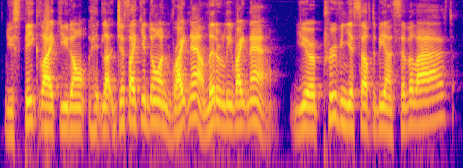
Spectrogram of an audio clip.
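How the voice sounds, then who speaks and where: A man's voice: medium pitch, a little fast. A man hosting his own channel, delivering an argumentative, repetitive reaction rant that keeps challenging the person he is answering. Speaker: commentary channel host.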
